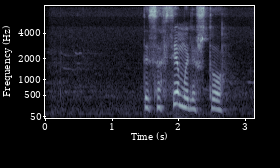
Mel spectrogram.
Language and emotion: Russian, angry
